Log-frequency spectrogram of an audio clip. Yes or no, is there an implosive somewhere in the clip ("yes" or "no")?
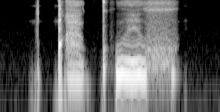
no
